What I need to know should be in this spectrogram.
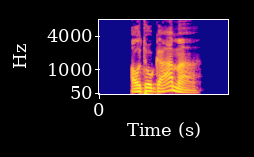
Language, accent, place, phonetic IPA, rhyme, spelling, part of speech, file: German, Germany, Berlin, [aʊ̯toˈɡaːmɐ], -aːmɐ, autogamer, adjective, De-autogamer.ogg
- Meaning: inflection of autogam: 1. strong/mixed nominative masculine singular 2. strong genitive/dative feminine singular 3. strong genitive plural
